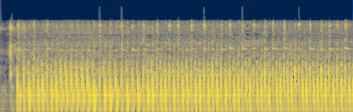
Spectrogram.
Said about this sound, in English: Hold on, I'm gonna try to use this lawnmower.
